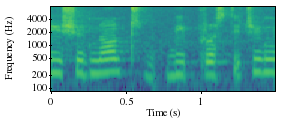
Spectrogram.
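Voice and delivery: ordinary talk, nothing marked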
